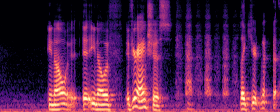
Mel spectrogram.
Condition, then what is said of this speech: Stuttering. And you guys can even notice, like, I stutter on these, on my interviews, on my podcasts, on videos, on sales.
